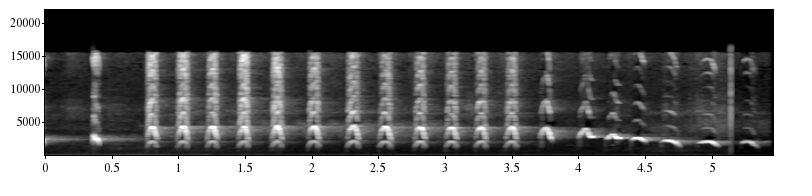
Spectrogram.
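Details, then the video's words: Greater green leafbird tutor song for training: about twenty quick ringing notes repeated at an even pace, gradually sliding into lower, drooping whistled slurs at the close. "Lagunya Masuk ini Bos, Enak buat masteran"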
